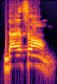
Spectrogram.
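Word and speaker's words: diaphragm: दूसरा उदाहरण है डी आई ए पी एच आर ए जी एम और इसका प्रोनंसिएशन होता है डायफ्राम और इसका अर्थ होता है शरीर का अंग।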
